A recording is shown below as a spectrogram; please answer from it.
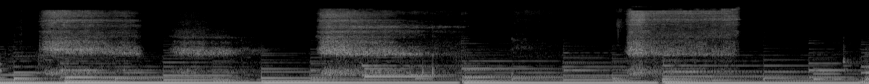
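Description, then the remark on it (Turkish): Three long, deep breaths drawn in one after another, as the story character Lulu Mercan takes three big breaths, each a loud airy rush spaced a couple of seconds apart, over a steady soft musical backing with no talking. “Lulu Mercan üç kocaman nefes aldı.”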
